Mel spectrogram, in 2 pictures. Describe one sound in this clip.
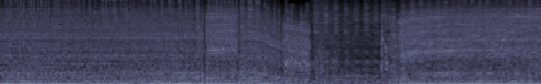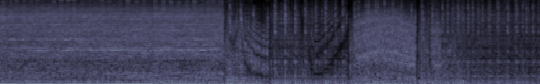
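A chainsaw engine runs with a steady drone.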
